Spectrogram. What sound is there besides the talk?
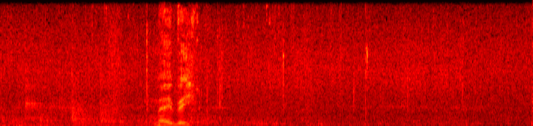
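thunderstorm with rain in video game Red Dead Redemption Undead Nightmare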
